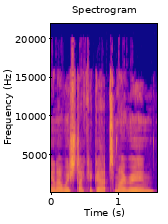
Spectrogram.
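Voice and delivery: ordinary delivery, nothing marked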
